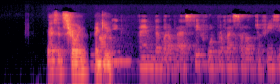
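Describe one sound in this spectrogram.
A woman speaks calmly over an online call.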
